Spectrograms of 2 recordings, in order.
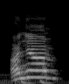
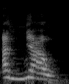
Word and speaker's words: Anyaou: Arrête de m'appeler Anyam. Mon nom, c'est Anyaou. Nous vivons ensemble depuis tant d'années et tu n'es pas capable de prononcer mon nom correctement.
